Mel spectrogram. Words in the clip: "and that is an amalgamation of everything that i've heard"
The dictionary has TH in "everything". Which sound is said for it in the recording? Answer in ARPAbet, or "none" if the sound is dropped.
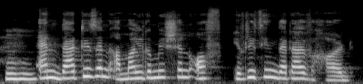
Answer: T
